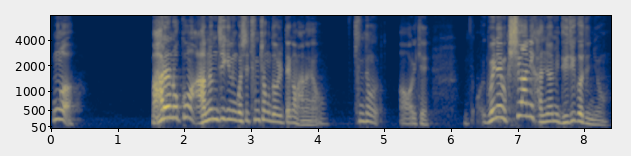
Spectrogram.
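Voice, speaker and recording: A male pastor delivers a sermon in a high, bright voice at a rapid clip. He preaches with urgent emphasis and sometimes slips into slow, lazy voices to act out the people he quotes. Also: sing-song.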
